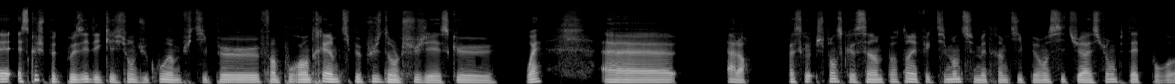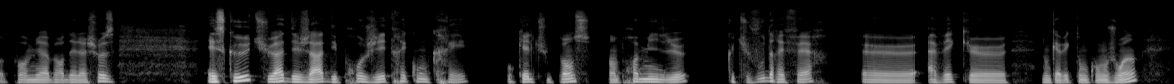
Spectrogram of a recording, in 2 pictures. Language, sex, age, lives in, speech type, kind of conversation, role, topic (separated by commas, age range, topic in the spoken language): French, male, 30-34, France, conversation, advice, advisor, Comment rester indépendant(e) tout en construisant des projets communs avec mon partenaire ?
